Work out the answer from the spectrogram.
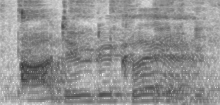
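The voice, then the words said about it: Weak attempt at a Southern accent. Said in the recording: “I can't do a southern accent.”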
